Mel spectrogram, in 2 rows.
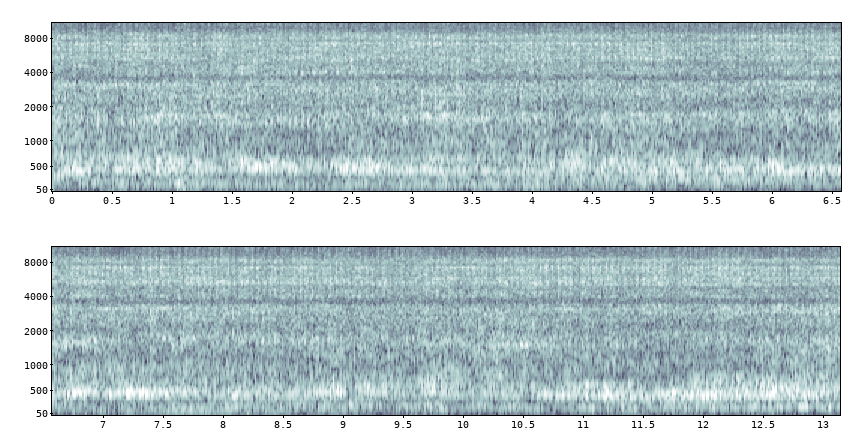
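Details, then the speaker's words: HO brass LMB New York Central 4-8-2 Mohawk #3148 model locomotive with open frame motor: quiet, steady mechanical hum with constant buzzy mid-pitched tone while running; noted gear noise. "this has an open frame motor and runs well as an operating headlight no back head or in cab detail and there is a note that has some gear noise and you'll hear that as it goes"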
